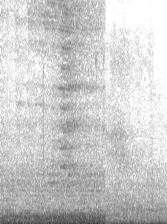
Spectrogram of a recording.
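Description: Train passing, a heavy locomotive rumble with rolling low-end roar that holds steady, then eases slightly as the cars continue by, loud and close with no voices.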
